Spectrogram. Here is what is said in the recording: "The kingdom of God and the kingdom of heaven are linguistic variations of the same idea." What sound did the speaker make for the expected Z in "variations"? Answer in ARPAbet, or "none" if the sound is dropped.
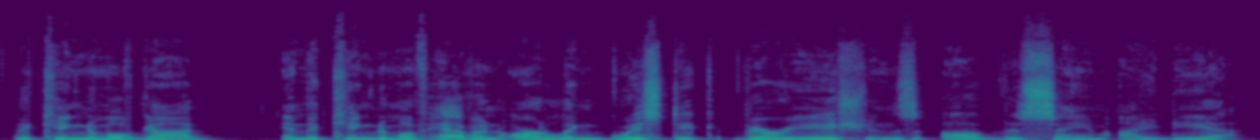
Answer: Z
